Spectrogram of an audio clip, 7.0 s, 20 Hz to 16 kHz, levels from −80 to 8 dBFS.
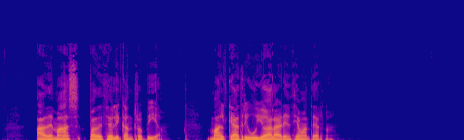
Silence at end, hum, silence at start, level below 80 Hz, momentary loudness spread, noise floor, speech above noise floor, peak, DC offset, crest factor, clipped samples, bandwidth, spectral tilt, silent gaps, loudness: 1.95 s; none; 0.55 s; -54 dBFS; 11 LU; -85 dBFS; 66 dB; -4 dBFS; under 0.1%; 18 dB; under 0.1%; 10.5 kHz; -7.5 dB/octave; none; -21 LUFS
